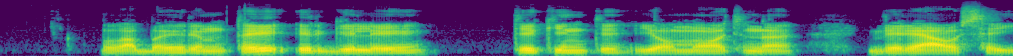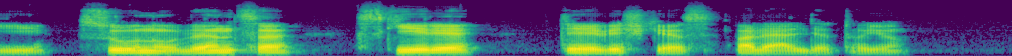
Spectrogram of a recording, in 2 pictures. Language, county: Lithuanian, Kaunas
